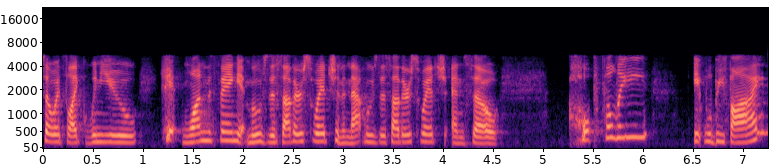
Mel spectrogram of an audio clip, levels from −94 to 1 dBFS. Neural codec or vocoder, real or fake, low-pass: vocoder, 22.05 kHz, 80 mel bands, HiFi-GAN; fake; 5.4 kHz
